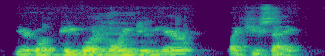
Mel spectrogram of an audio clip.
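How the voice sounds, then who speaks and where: This man talks at a fairly slow pace in a fairly low pitch, keeping his intonation fairly even. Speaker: town council member. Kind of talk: town council meeting discussion. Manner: loud.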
